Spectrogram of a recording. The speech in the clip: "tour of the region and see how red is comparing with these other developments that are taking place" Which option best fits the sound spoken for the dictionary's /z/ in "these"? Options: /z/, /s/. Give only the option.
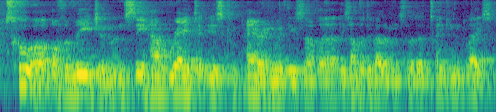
/z/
